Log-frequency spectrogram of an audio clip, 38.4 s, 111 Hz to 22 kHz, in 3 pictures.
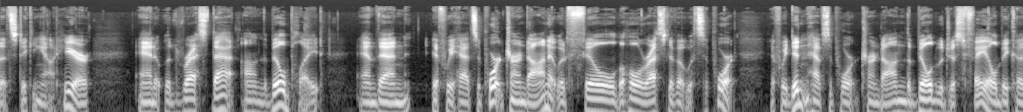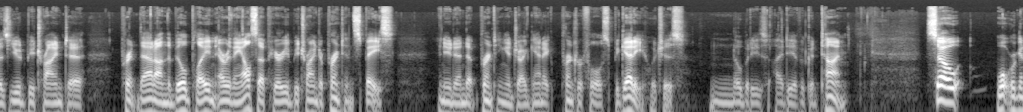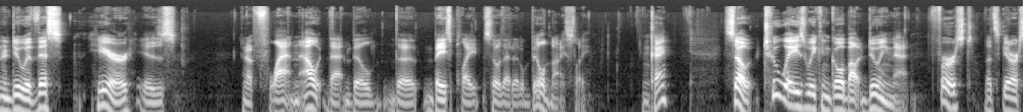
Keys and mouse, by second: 19.1-23.0 middle drag, 25.5-28.1 middle drag, 32.0 KP_1, 32.9 KP_5, 33.7 KP_5.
